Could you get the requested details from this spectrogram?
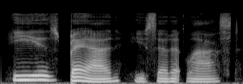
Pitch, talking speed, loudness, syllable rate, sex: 155 Hz, 170 wpm, -17 LUFS, 3.1 syllables/s, female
